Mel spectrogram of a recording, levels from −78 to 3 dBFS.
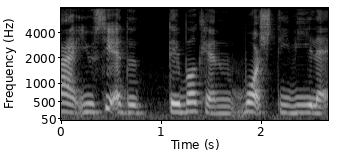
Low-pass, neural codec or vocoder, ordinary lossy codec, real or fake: none; none; none; real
